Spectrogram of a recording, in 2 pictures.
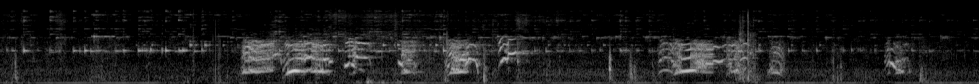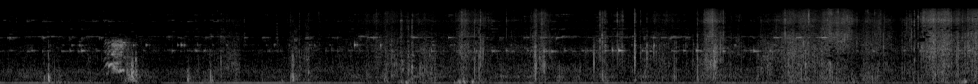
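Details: Beagle, red-blue tick and lemon-white, during hare hunting practice on Crete, Greece, in 2021. Hoarse, drawn-out baying barks come in bursts through the first half, then fade to faint scattered clatter and rustling.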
